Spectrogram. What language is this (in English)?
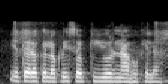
Bhojpuri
